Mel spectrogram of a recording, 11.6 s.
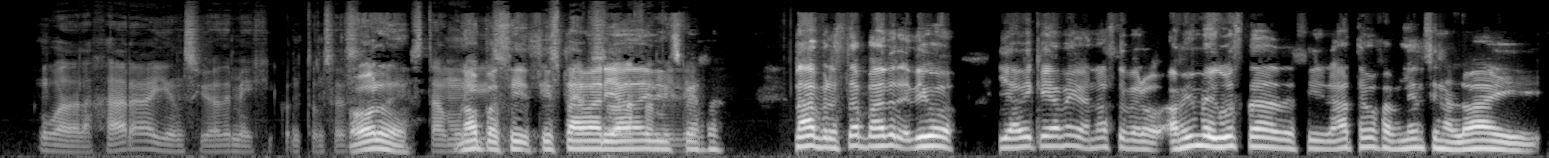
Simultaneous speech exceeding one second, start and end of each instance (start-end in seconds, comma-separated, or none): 2.6-5.3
